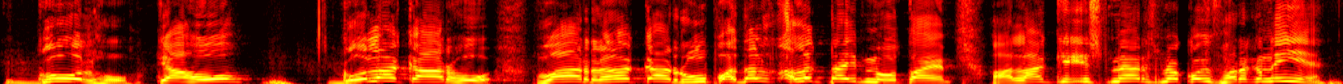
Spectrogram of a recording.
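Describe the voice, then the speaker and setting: High-voiced Hindi grammar teacher, question-and-answer. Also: male voice, expressive, moderate pace, fairly bright tone. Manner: asks questions and answers them himself, repeats key words. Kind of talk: classroom grammar lesson.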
